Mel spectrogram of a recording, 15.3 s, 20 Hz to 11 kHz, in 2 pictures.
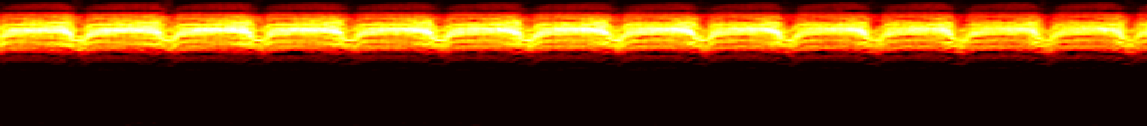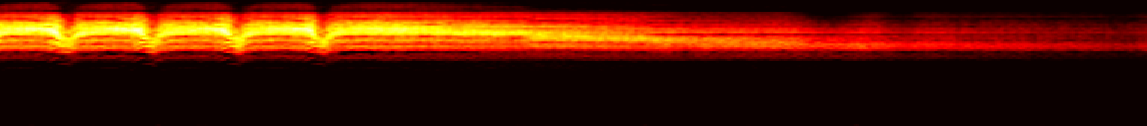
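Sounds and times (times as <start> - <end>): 
scissor-grinder cicada song in North America: 0.0 - 3.0, 3.9 - 15.2.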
